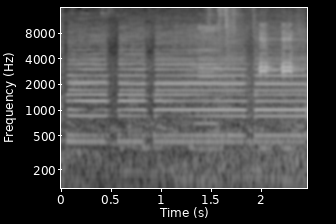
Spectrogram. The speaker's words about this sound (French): Un concours de klaxons se fait entendre proche du carrefour vers lequel je me dirige.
